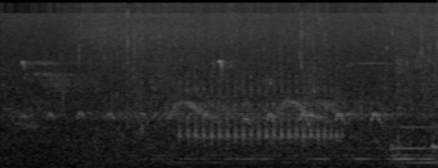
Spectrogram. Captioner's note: birds chirping; water trickling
